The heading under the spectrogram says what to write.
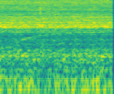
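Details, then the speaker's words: Altec Lansing speaker amplifier board, powered on after inspection and reconnection: constant loud hiss with no music behind it, volume buttons not working; blown capacitor not the only fault, something else on the board still wrong. "Still the same problem. The problem is not only a blown capacitor, but uh, there's something else wrong with the motherboard."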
